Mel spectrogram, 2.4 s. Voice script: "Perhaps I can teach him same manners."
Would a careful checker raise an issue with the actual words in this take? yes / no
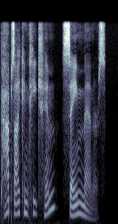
no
